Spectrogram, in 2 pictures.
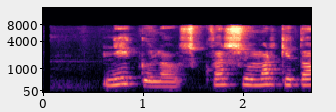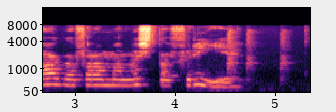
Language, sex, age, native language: Icelandic, male, 13, Icelandic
